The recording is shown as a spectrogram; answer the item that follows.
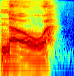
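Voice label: Vox Deny, English; Shakmeh; kings raid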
